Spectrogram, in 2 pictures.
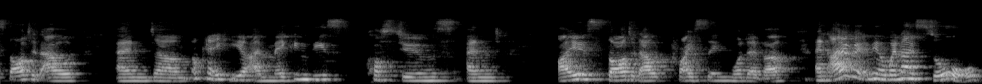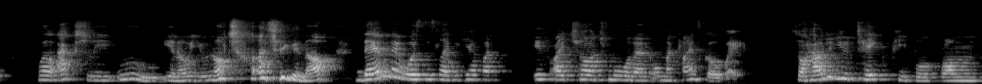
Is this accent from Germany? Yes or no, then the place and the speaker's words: yes; East Germany, Germany; I grew up in East Germany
